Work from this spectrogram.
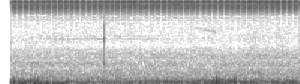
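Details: Red-nosed cicada in its natural habitat in Bengaluru, giving a loud, continuous high-pitched buzzing drone with a rapid pulsing rhythm throughout, with a faint click near the middle.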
